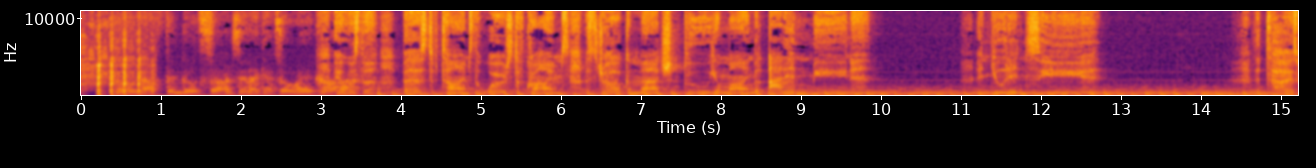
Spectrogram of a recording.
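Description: A pop song intro plays with no vocals, opening on sustained synth chords before a steady, throbbing beat and deep bass kick in and drive on at an even tempo.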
